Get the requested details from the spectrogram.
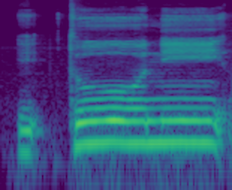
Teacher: mengganti hamzah qata dengan ya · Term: ibdal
